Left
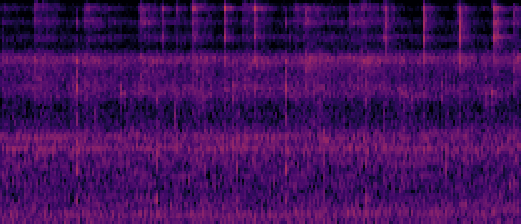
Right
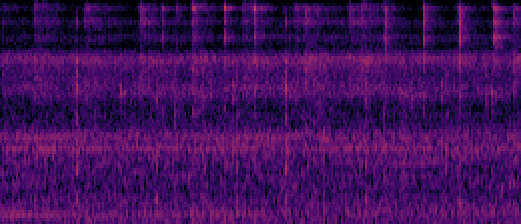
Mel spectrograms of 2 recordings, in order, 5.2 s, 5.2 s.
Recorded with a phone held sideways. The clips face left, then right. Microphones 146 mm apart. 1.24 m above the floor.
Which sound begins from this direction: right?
Scissors, at 1.6 s.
